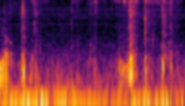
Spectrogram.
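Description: Clear plastic tackle trays being handled and pulled out of a soft tackle bag, with lures rattling and clicking inside them in short, scattered bursts.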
